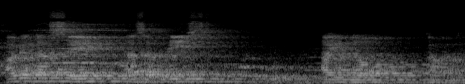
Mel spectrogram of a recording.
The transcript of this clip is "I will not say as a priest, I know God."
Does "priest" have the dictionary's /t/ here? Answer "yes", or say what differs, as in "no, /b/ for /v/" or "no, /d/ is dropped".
yes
